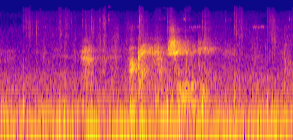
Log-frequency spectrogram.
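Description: A man speaks quietly through a gas mask.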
